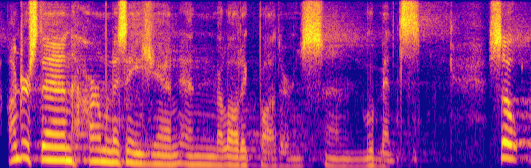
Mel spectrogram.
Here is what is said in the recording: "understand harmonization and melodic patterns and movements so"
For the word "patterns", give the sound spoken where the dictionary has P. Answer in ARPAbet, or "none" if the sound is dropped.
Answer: B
